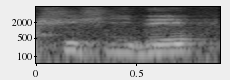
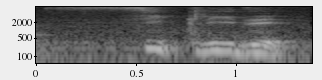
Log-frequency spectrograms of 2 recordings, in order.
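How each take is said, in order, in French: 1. Ça commence par sh, puis un autre sh. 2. Ça commence par s, puis un son k. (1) "c'est pas chichlidés" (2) "c'est bien cyclidés"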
